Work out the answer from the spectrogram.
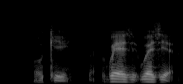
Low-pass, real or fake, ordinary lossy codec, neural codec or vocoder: none; fake; none; codec, 16 kHz, 16 kbps, FreqCodec, larger model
